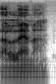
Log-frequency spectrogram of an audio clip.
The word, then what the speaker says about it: Elena: Anyway, I think it's Elena. That's how you say it, Elena.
